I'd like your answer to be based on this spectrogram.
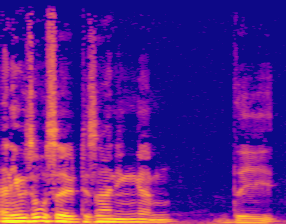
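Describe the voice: Audible room echo surrounds a man's voice. His tone is dark and mellow, with ordinary pitch variation.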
